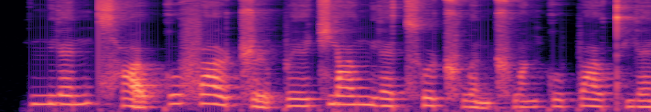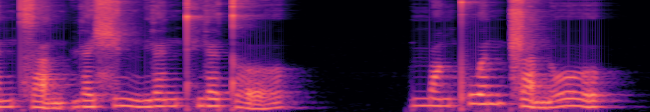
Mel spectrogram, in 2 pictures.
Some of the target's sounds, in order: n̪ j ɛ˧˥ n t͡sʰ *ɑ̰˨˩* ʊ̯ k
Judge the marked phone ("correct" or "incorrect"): correct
